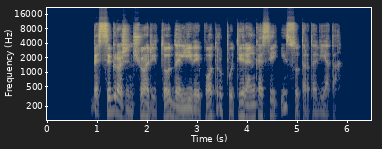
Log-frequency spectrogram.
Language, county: Lithuanian, Kaunas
